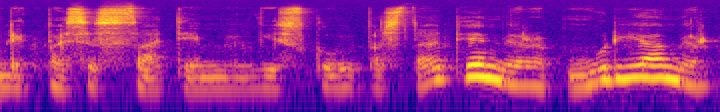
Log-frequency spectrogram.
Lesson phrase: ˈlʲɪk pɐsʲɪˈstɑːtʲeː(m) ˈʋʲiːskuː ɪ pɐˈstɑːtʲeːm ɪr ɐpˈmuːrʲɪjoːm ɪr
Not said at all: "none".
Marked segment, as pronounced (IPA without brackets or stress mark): m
